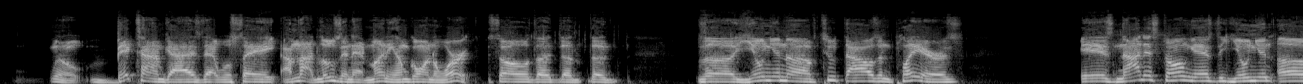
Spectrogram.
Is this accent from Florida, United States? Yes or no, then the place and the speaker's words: no; Texas, United States; Of course, I'm from Texas.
